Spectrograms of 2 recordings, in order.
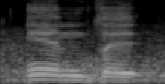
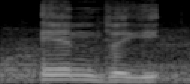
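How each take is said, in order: Both takes have the same delivery.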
